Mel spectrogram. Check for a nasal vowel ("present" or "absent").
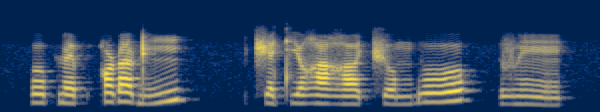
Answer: present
